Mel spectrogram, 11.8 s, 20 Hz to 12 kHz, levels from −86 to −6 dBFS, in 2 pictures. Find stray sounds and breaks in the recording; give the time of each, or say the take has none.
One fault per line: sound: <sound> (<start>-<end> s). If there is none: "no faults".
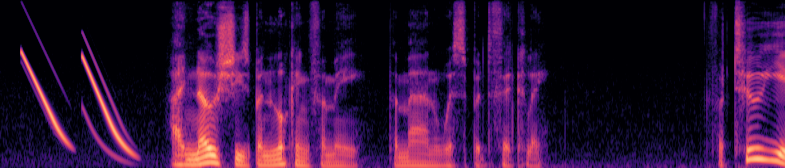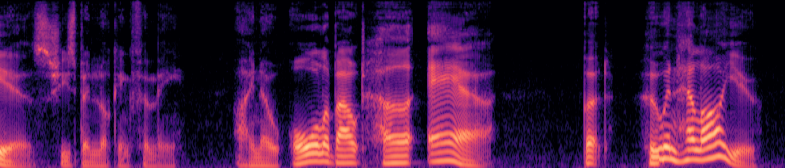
sound: chirp (0.2-1.1 s)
